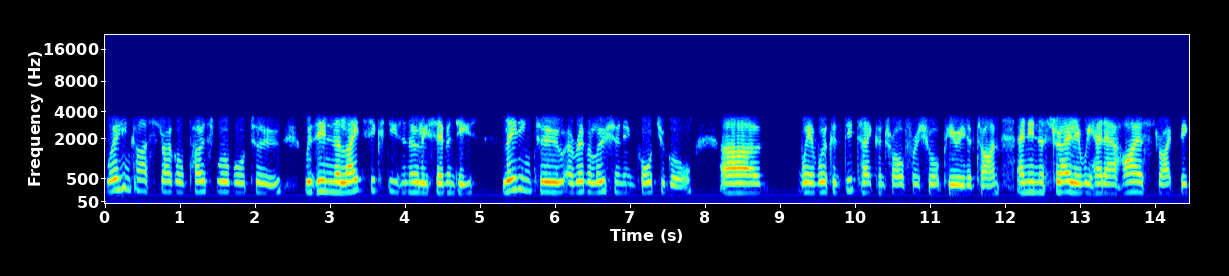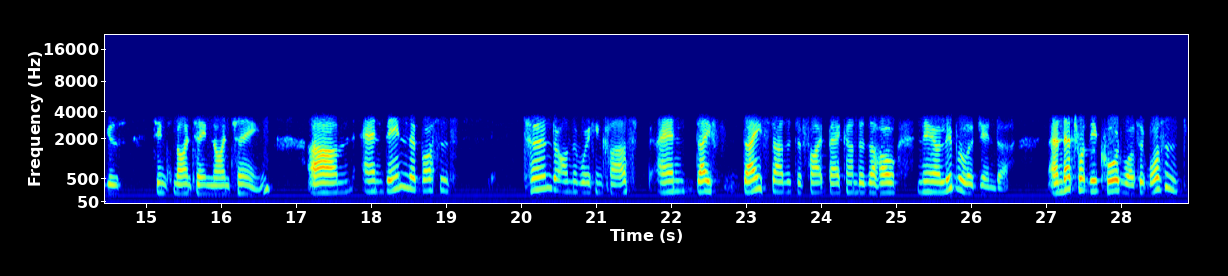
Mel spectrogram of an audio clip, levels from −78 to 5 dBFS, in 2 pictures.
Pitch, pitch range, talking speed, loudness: 210 Hz, 195-235 Hz, 150 wpm, -26 LUFS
